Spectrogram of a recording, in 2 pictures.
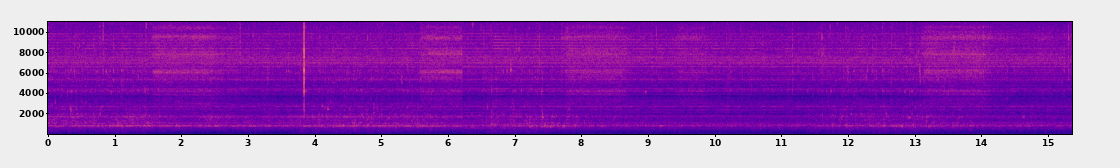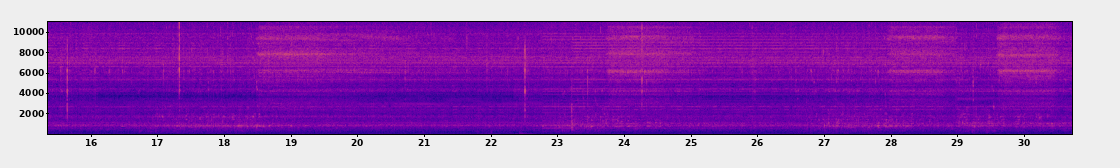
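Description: Underwater ambient noise picked up by the camera: a steady watery hiss that swells and fades every few seconds.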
